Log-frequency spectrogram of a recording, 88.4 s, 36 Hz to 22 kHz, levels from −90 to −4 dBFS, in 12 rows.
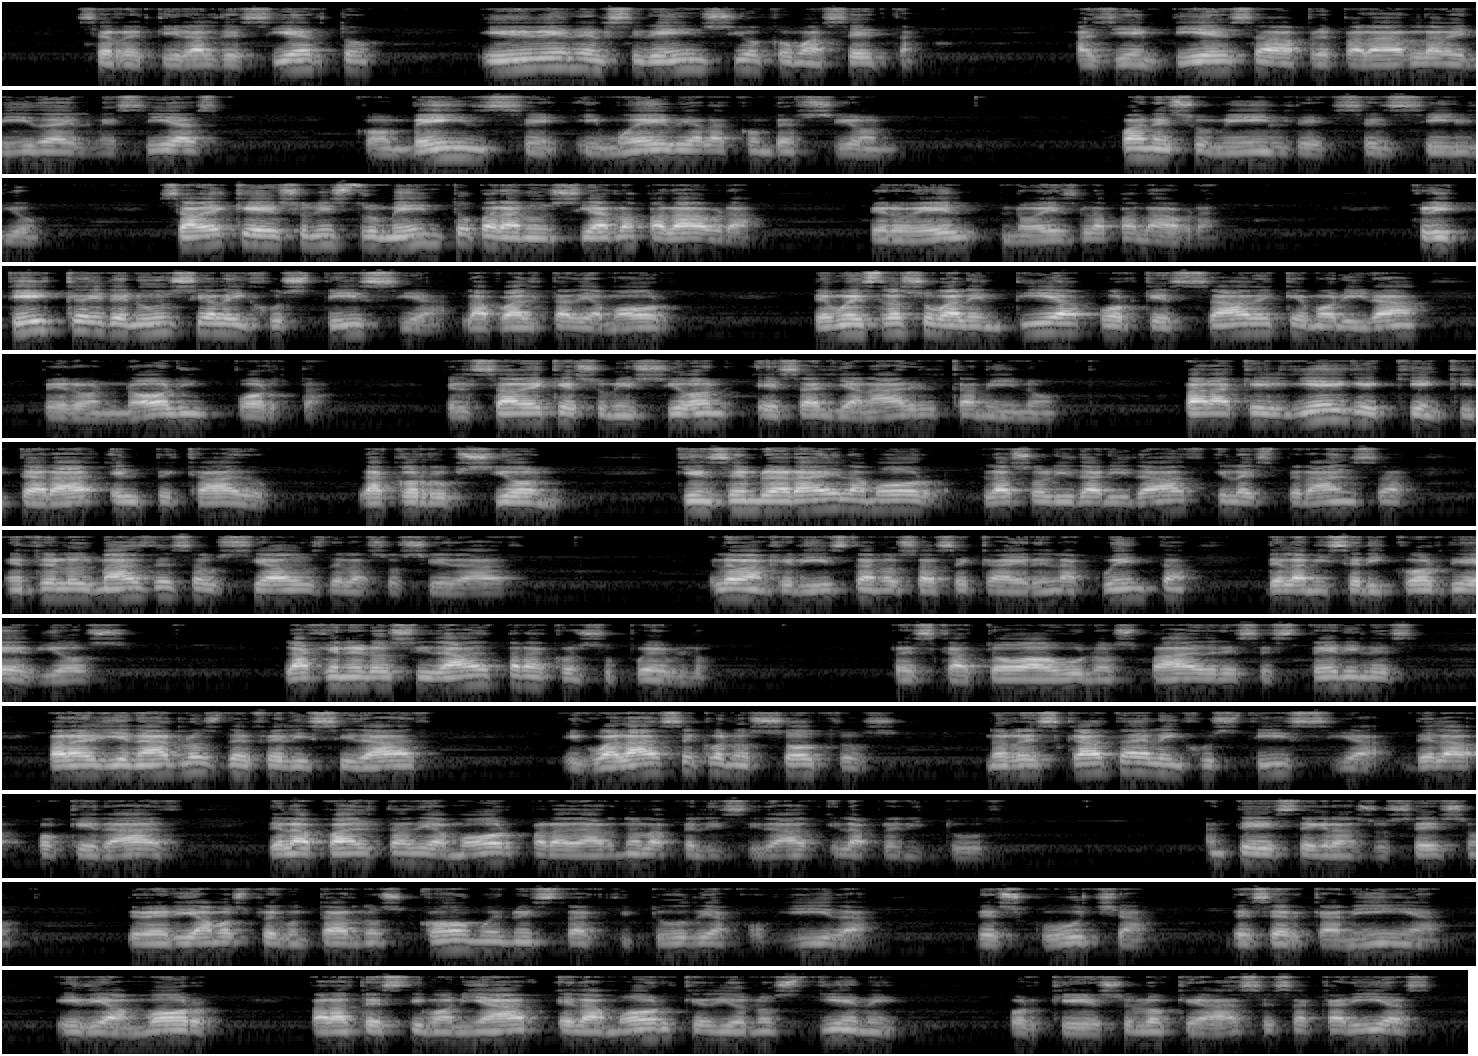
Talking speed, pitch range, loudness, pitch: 125 wpm, 105-125 Hz, -27 LUFS, 115 Hz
